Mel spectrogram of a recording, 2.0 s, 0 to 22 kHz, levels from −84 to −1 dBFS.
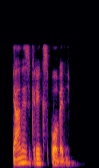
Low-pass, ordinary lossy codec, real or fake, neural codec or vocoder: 7.2 kHz; none; real; none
